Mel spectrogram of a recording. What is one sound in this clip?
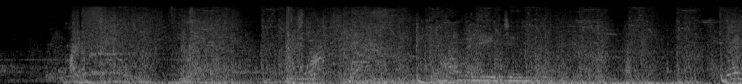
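Game spells burst and clash in a fast fight.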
